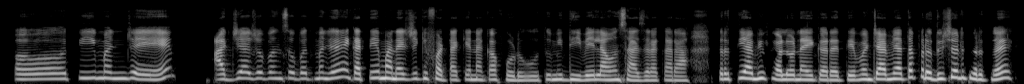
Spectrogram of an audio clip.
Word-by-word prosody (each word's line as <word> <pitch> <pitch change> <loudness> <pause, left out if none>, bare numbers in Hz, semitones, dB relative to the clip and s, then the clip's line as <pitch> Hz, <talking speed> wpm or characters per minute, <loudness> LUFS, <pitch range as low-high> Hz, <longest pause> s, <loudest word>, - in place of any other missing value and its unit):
अ, 240 - -4 0.6
ती 295 0 -3
म्हणजे, 275 -3 0 0.5
आजी-आजोबांसोबत 270 +2 -4
म्हणजे 275 +2 -1
नाही 340 0 -1
का 255 - +5
ते 295 - 0
म्हणायचे, 260 -3 +3
की 275 +2 -3
फटाके 210 -3 -2
नका 215 0 -2
फोडू 195 -1 -3
तुम्ही 225 0 +1
दिवे 210 0 +1
लावून 210 0 +2
साजरा 190 -1 -1
करा. 190 -2 -3 0.3
तर 250 - +1
ती 295 - +2
आम्ही 270 0 +5
फॉलो 225 -2 +3
नाही 220 -1 +3
करत 205 -2 +1
आहे 210 - +2
म्हणजे 230 +2 +3
आम्ही 245 +1 +5
आता 255 +5 +3
प्रदूषण 290 0 +3
करतोय. 235 +5 +2
240 Hz, 175 wpm, -21 LUFS, 215-275 Hz, 0.6 s, का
